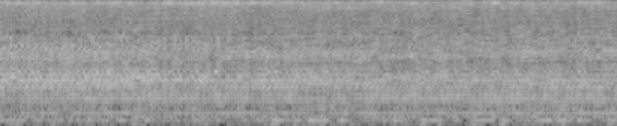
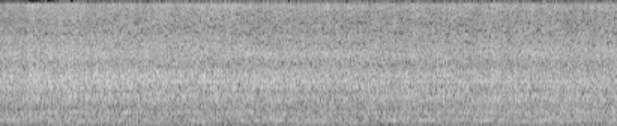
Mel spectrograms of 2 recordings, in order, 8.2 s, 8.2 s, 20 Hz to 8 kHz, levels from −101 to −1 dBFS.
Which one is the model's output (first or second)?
first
